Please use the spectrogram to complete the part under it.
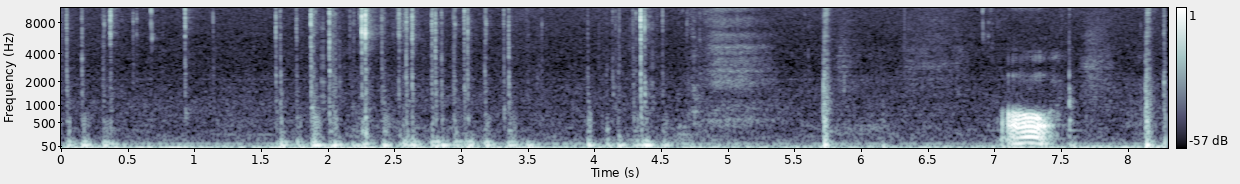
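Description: Fingers tap out a password on a computer keyboard, a close, rapid run of light key clicks with brief pauses, ending in a short burst of another noise.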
